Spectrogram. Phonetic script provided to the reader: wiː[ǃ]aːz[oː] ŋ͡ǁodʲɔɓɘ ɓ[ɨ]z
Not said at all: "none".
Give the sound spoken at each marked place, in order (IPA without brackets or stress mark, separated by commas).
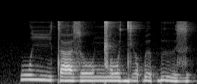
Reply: t, oː, ɨ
